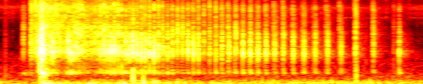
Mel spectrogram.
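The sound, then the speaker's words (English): A prize-wheel spinner of the game-show type whirs through a rapid, steady run of bright ticking clicks. The clicks grow sparser toward the end. “So let's bring in the Wheel of Fortune style spinner and find out what today's subject will be.”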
